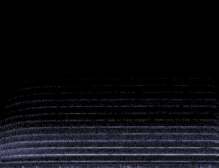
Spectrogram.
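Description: A siren: one tone that rises quickly in pitch, then holds steady and loud.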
